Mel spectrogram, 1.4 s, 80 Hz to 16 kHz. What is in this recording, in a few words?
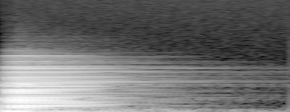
harm C1, Grand Piano; bitKlavier Grand; Piano Bar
